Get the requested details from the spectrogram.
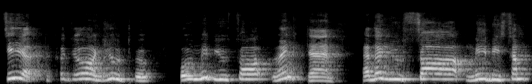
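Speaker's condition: Profound deafness, bilateral, from spinal meningitis; both ears, onset about 18 months old, spinal meningitis destroyed auditory nerve; big headphones, slight residual hearing when loud, closed captioning, cannot hear words spoken

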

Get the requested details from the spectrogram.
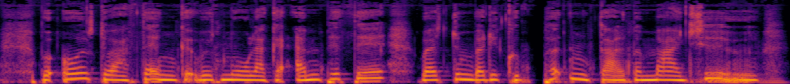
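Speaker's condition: Usher syndrome, profound deafness; profound deafness since childhood, cochlear implants

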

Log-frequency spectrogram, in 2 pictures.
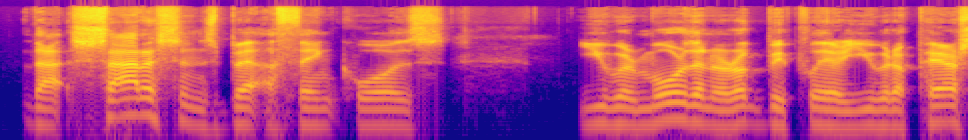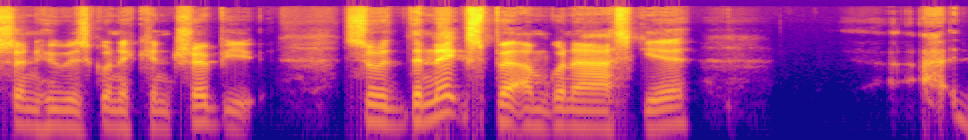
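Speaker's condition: No condition

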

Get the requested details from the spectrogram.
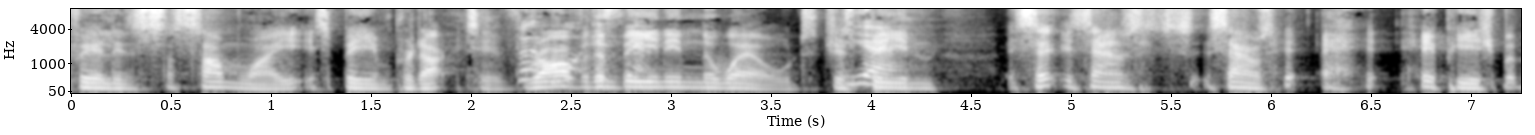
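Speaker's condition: Stutter; unnoticed during rapping and spoken word years, noticed with radio show and podcast, works with STAMMA; can control stutter when acting; repeated sounds, repeated words, prolonged sounds

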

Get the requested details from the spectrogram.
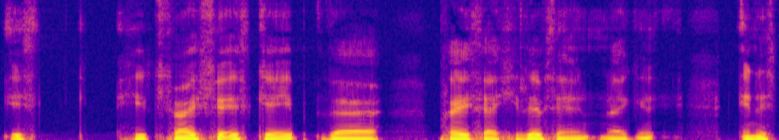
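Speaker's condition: Down syndrome; present from birth; needs some help communicating at work

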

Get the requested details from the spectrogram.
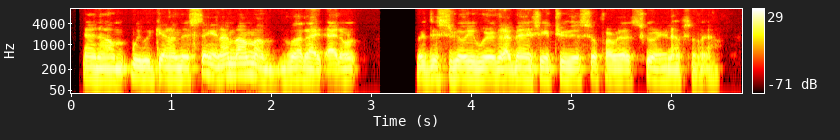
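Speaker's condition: Parkinson's disease; earlier struggled to recall and speak script lines

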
